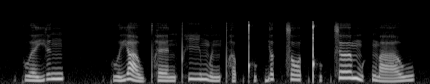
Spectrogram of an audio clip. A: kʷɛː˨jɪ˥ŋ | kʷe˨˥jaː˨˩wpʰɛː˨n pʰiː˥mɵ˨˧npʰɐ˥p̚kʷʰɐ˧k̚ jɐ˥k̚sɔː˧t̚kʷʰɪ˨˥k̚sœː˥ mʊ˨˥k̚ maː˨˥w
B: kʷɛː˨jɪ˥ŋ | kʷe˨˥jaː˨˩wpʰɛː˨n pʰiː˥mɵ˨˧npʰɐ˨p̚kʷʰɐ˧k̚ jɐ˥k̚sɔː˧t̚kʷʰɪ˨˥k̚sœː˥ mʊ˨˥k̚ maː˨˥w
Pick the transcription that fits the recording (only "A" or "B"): B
